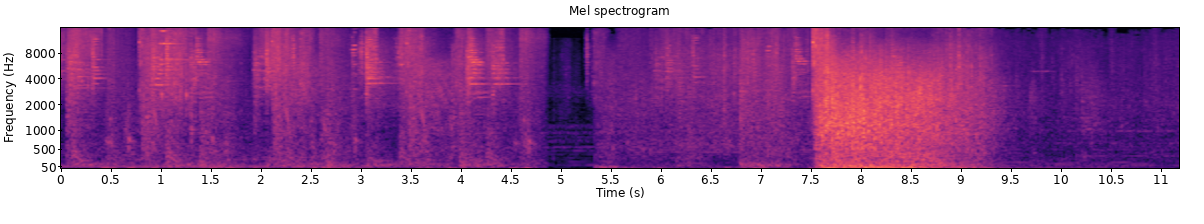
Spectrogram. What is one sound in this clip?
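Game combat sound effects clash and crackle, with a loud burst of impact noise.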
